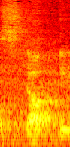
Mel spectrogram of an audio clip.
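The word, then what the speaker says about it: Stockie: which is meish cron I'm assuming people call stocky so rhymes with Noy then if you want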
